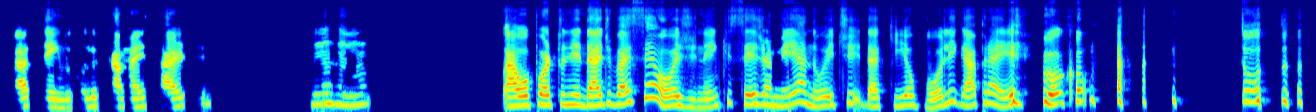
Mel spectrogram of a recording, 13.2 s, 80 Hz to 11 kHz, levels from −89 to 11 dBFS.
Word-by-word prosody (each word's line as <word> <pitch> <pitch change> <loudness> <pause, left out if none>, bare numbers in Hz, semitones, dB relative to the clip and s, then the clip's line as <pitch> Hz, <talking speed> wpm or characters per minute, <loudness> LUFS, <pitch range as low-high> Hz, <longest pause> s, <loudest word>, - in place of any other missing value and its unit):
Está 195 +3 +4
tendo, 185 -2 -3
quando 205 +2 -7
ficar 200 -4 +1
mais 195 +1 0
tarde. 195 +7 -1 1.0
Uhum. 255 -1 -8 1.3
A 215 +1 +8
oportunidade 245 +1 +4
vai 255 +4 +3
ser 415 +5 -1
hoje 215 -4 +1
nem 185 +4 -7
que 295 +5 -13
seja 255 -2 0
meia 245 +7 -2
noite 220 +4 -5
daqui 215 +1 -4
eu 235 -2 -2
vou 185 +2 -3
ligar 245 -3 0
para 275 -5 -2
ele, 245 +6 +3 0.2
vou 270 0 +7
contar 325 +3 -2 1.5
tudo. 325 -1 -3
240 Hz, 120 wpm, -22 LUFS, 215-270 Hz, 1.5 s, A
